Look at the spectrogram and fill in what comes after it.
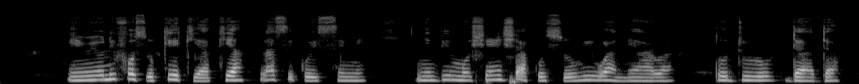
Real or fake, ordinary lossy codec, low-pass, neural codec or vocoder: real; none; none; none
